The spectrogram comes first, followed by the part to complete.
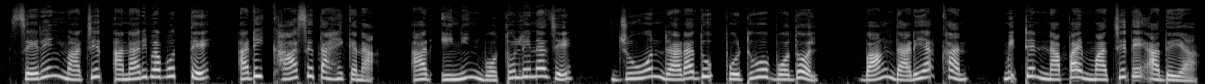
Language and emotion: Santali, fearful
